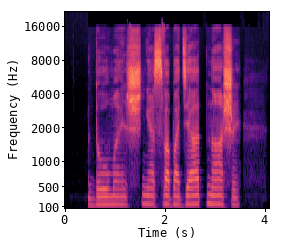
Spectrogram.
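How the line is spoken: Quiet question. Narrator (Russian): спросил тихо другой голос

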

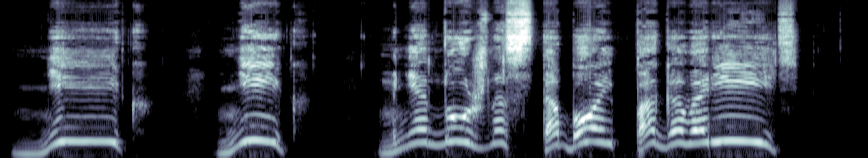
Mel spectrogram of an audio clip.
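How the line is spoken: Shouting over noise. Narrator (Russian): крикнул во всю мощь, перекрывая шум

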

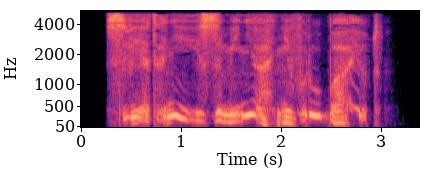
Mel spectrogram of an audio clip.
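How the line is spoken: Hoarse breathless whisper. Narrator (Russian): сиплый, задыхающийся шепот

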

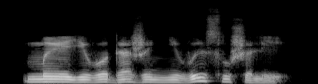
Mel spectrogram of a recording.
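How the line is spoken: Soft. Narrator (Russian): мягко сказал он

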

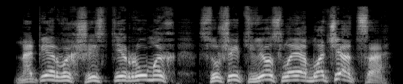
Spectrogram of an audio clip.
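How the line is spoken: Roaring. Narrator (Russian): проревел Простен

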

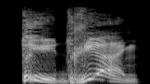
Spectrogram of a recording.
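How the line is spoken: Roaring. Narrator (Russian): взревел он

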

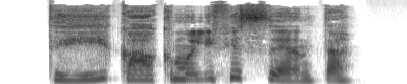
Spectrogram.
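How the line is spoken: Exclamation. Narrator (Russian): воскликнула Морозова

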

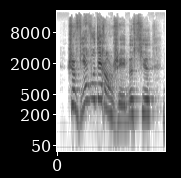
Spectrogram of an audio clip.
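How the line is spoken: Cheerful. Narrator (French): dit gaiement Ariane

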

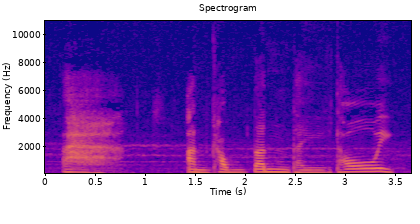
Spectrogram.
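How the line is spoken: Old woman sighing. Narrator (Vietnamese): Bà già thở dài nói

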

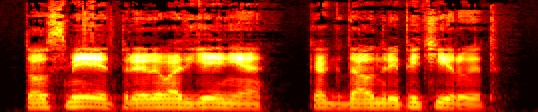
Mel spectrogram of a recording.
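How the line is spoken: Booming intimidating proclamation. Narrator (Russian): провозгласил он таким ракочущим голосом, что любой бы оробел, услышав его

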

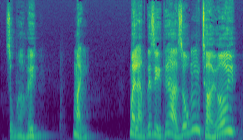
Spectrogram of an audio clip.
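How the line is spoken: Shout. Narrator (Vietnamese): Tiếng hét của Lâm

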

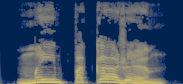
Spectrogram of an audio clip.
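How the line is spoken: Sudden yell from calm man. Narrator (Russian): неожиданно заорал обычно спокойный Стефан

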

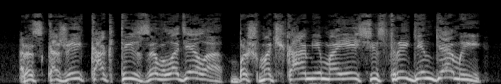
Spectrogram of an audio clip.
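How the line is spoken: Stern shout. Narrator (Russian): Сурово крикнула Бастинда

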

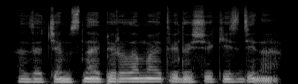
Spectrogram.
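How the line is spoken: Irritated question. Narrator (Russian): Раздраженно спросил

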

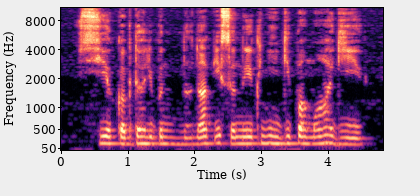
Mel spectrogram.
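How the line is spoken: Whisper. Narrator (Russian): прошептал он

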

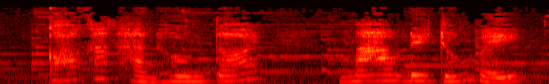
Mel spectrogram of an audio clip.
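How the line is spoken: Nun speaking low. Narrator (Vietnamese): nữ ni hạ giọng nói

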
